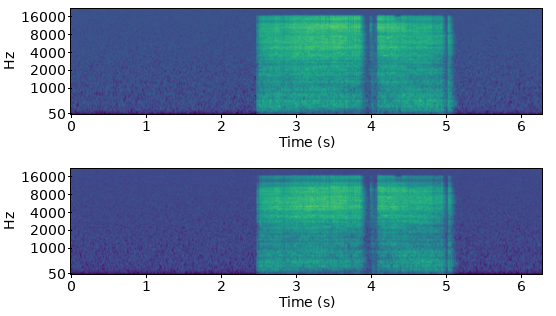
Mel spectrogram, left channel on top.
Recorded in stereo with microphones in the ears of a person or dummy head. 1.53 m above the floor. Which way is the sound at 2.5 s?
35° left (ahead or behind).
